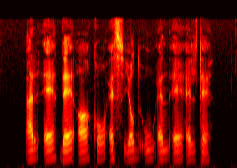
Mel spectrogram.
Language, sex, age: Norwegian, male, 21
